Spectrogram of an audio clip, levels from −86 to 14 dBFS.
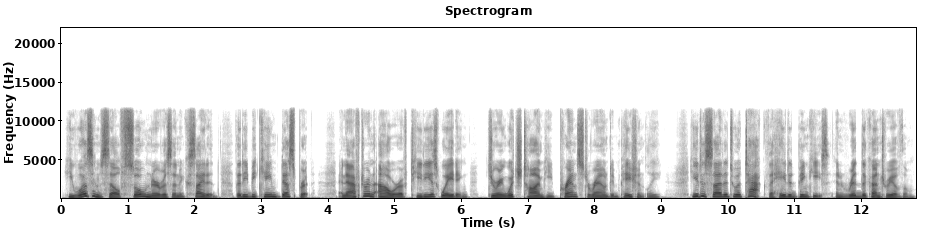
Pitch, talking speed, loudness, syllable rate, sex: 190 Hz, 180 wpm, -17 LUFS, 5.5 syllables/s, female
